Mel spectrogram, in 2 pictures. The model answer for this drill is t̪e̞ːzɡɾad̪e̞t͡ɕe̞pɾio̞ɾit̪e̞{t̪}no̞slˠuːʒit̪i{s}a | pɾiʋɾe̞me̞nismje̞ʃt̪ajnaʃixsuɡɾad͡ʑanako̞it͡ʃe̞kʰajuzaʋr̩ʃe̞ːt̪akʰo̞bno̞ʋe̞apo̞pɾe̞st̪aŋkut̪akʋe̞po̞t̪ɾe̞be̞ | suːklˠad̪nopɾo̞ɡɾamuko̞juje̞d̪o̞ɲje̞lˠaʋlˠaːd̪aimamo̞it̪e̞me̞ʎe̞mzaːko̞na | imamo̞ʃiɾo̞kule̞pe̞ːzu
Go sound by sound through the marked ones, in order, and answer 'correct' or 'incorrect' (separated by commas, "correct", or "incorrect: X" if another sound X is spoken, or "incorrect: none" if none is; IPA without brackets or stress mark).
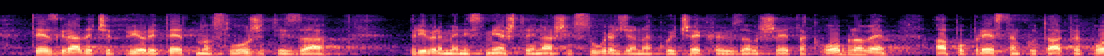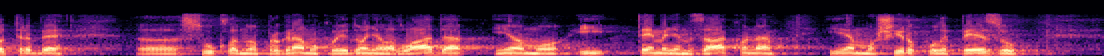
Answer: correct, incorrect: z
